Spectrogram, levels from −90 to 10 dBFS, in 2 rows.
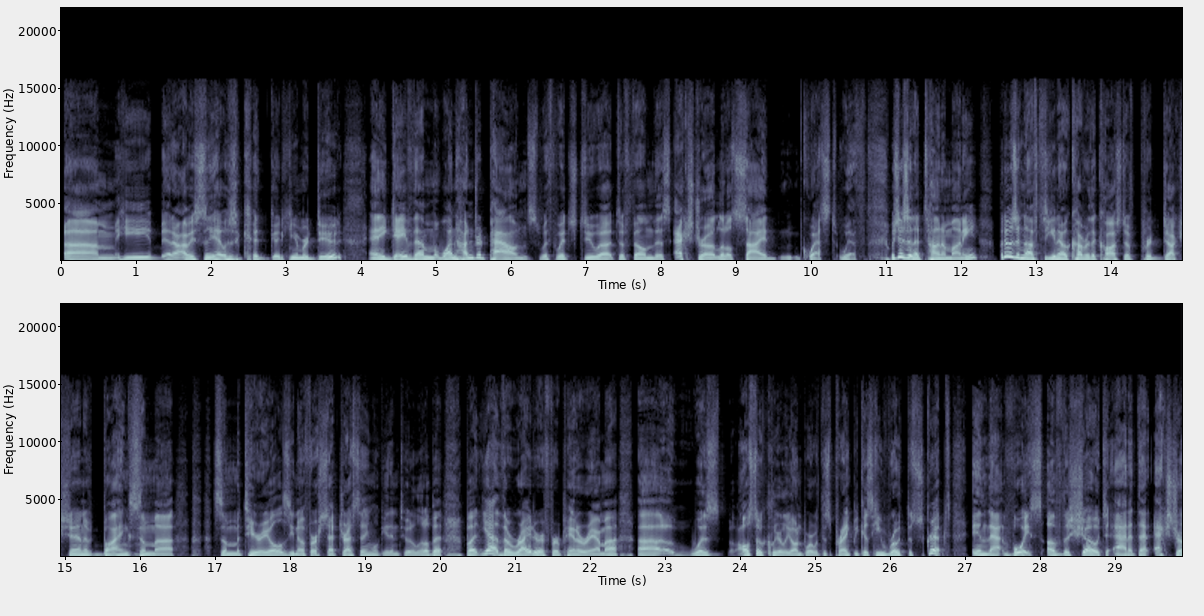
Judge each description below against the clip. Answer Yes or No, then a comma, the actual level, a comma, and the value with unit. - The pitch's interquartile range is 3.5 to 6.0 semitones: Yes, average, 4.0 semitones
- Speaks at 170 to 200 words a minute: Yes, average, 195 wpm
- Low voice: Yes, low, 125 Hz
